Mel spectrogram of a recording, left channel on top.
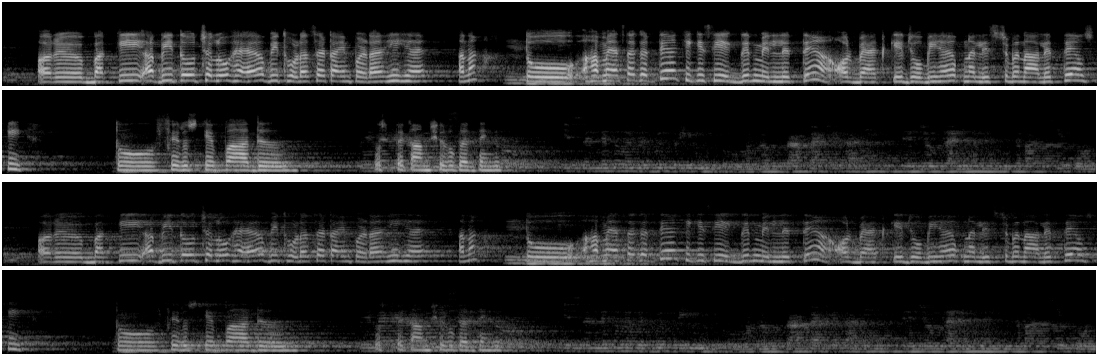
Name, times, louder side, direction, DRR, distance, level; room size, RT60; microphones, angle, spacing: voice 1, 0.4-4.3 4.6-4.9 5.2-11.2 12.1-13.9 14.7-15.9, left 7 dB, 90° left, 17 dB, 0.4 m, -25 dB
voice 2, 5.0-6.1 12.0-12.3 12.7-13.7 14.5-16.2 16.5-21.8, equal, 15° right, -6 dB, 3.9 m, -40 dB
14.5 x 13.0 x 7.2 m, 2.6 s
head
